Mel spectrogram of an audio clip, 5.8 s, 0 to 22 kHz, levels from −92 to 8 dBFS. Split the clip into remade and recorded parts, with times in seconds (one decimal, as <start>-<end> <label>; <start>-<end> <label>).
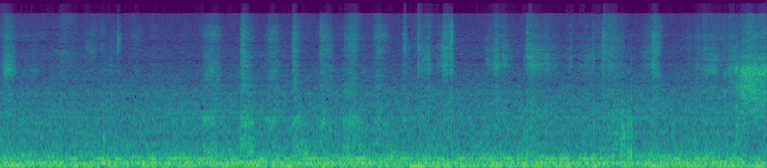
0.0-5.8 remade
